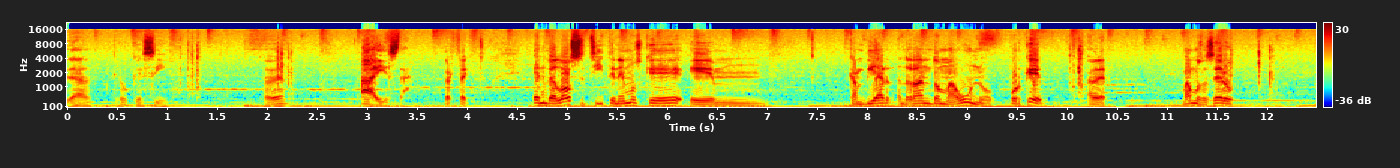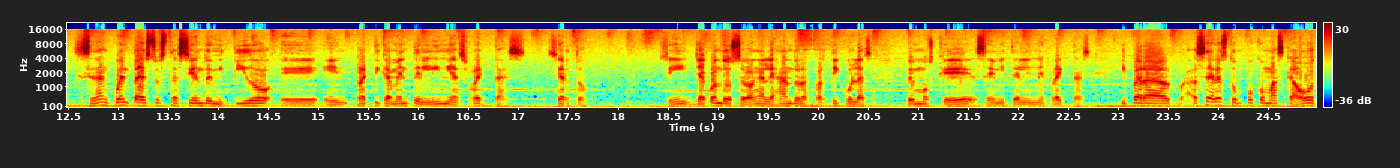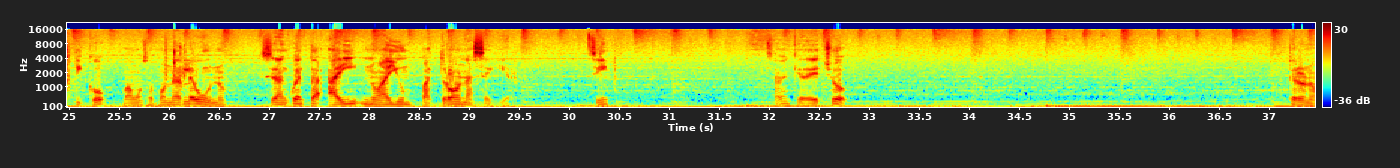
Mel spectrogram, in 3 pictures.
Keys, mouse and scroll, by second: 1.1 KP_1, 1.2 KP_Enter, 2.1 alt+a, 3.1 Escape, 9.1 click, 9.9 KP_0, 10.1 Return, 11.8 alt+a, 16.8 click, 19.6 Escape, 23.5 click, 24.8 KP_1, 24.9 KP_Enter, 26.1 alt+a, 30.3 Escape, 32.2-33.1 scroll up 4.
